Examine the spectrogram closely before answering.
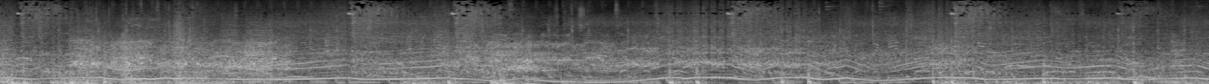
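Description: Tyres screech and squeal on the road as a car drifts.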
